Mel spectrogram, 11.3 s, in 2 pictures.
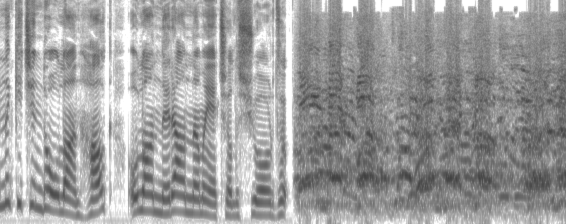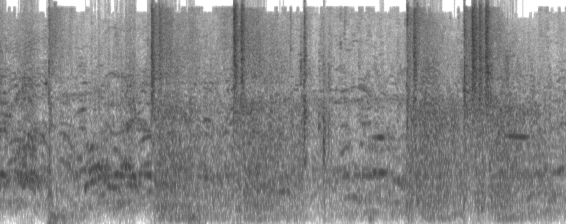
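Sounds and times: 
speech: 0.0s - 7.5s
gunfire from a helicopter: 7.1s - 11.3s.

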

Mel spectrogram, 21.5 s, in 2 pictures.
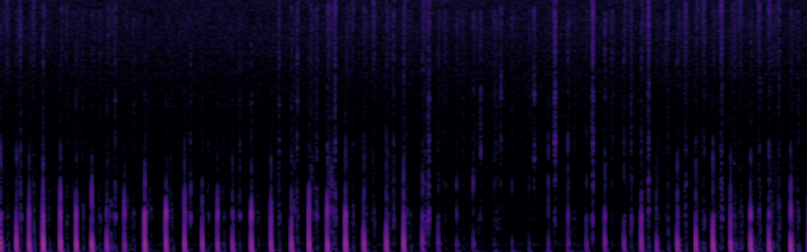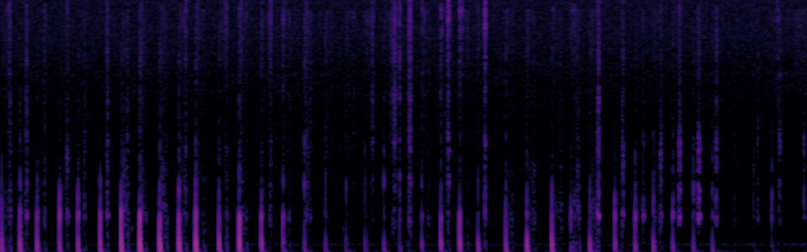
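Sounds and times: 
fingers tapping and knocking on a microphone: 0.0s - 20.4s.

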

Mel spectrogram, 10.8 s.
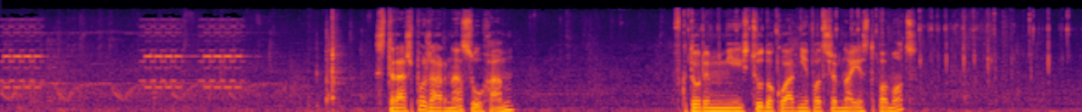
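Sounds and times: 
telephones ringing: 0.0s - 2.9s
speech: 3.8s - 5.2s, 6.9s - 9.4s.

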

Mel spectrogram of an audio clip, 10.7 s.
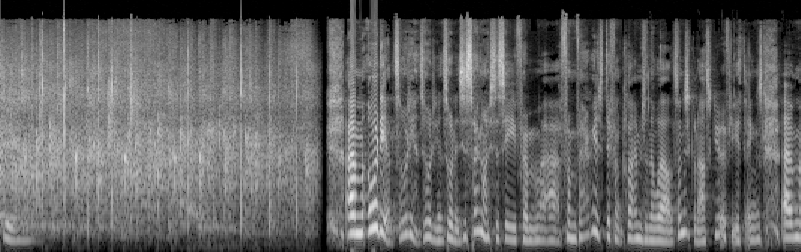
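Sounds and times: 
speech: 0.0s - 0.6s, 4.6s - 10.6s
audience applause: 0.0s - 4.3s.

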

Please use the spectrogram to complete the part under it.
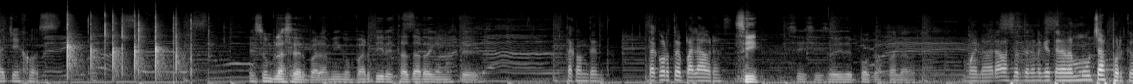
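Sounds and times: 
speech: 0.0s - 0.9s, 2.5s - 11.3s
hand clapping in welcome: 0.6s - 3.0s
laughter: 0.6s - 3.5s.

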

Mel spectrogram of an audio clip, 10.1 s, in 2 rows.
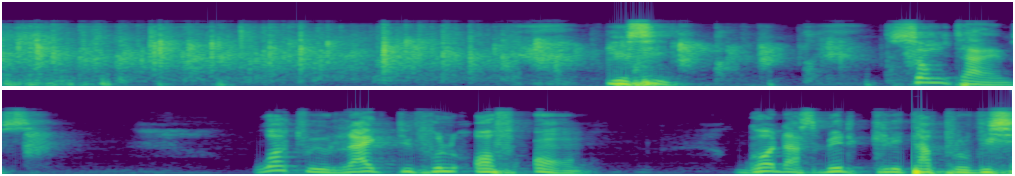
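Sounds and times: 
audience clapping hands: 0.0s - 5.3s
speech: 3.0s - 3.5s, 4.4s - 5.3s, 6.3s - 8.0s, 8.7s - 10.1s.

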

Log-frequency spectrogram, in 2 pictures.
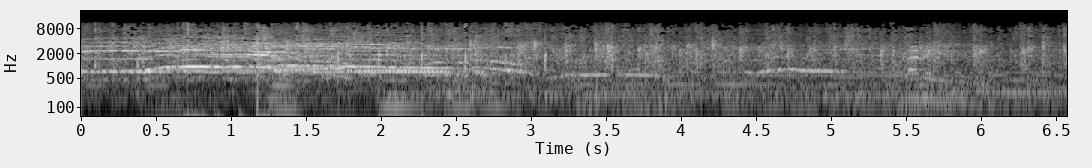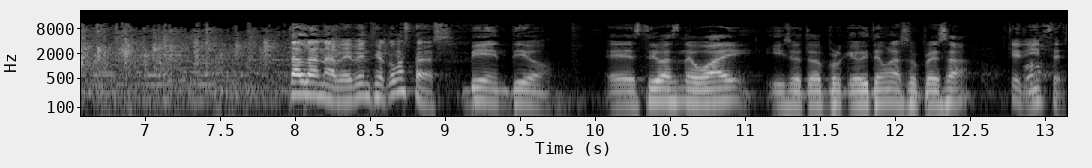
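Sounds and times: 
audience cheering: 0.0s - 7.8s
audience applause: 0.0s - 8.8s
speech: 8.0s - 13.1s.

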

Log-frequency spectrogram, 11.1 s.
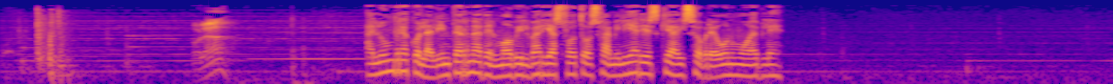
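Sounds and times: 
door shutting with wood and latch: 0.1s - 1.0s
speech: 2.0s - 2.4s, 3.7s - 8.0s.

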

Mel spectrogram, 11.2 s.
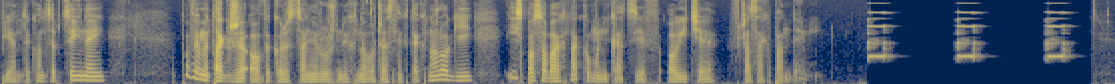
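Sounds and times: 
speech: 0.0s - 8.2s
medical device alarm beeping: 8.7s - 9.0s, 9.6s - 10.8s.

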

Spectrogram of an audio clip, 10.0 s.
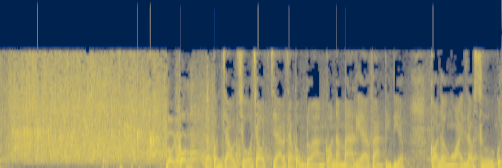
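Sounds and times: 
audience applauding: 0.0s - 4.3s
speech: 3.4s - 10.0s.

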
